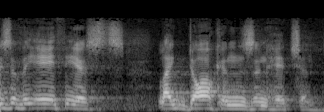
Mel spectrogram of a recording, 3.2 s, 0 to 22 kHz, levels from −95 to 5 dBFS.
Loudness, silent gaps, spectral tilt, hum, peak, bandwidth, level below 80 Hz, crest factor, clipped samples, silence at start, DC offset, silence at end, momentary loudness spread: -26 LUFS; none; -3.5 dB/octave; none; -8 dBFS; 11.5 kHz; -68 dBFS; 18 dB; under 0.1%; 0 s; under 0.1%; 0.05 s; 12 LU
